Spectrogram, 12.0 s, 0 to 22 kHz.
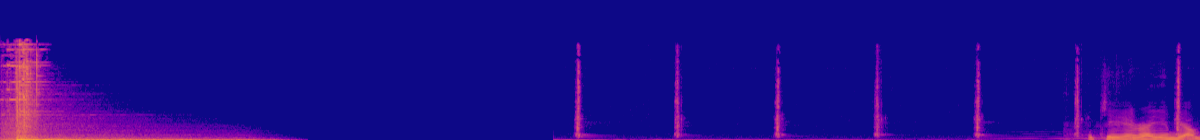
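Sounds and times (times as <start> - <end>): clock ticking: 5.6 - 12.0.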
